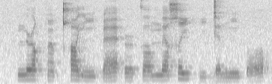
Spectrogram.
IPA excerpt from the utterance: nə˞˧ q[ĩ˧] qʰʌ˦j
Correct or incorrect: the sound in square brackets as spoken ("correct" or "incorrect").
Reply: correct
